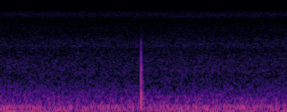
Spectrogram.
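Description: A cricket bat strikes a ball with a sharp crack.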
